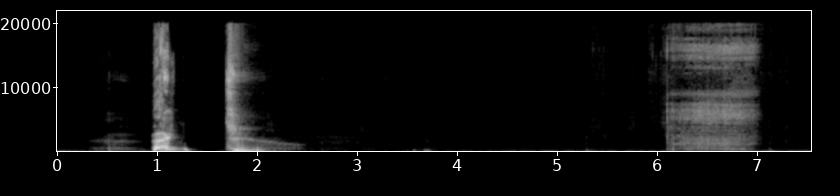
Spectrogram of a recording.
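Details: Two sharp explosive sneezes in quick succession after a soft breath, then a brief sniff or exhale; a male coming down with a cold, sneezing.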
